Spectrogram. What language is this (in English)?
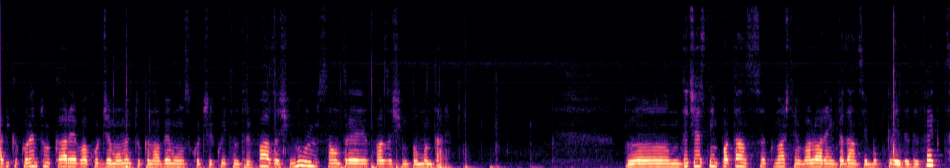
Romanian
